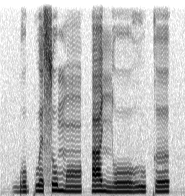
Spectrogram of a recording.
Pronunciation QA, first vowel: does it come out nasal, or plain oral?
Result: oral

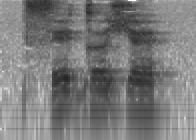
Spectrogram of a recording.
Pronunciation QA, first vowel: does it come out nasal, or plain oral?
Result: oral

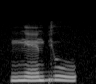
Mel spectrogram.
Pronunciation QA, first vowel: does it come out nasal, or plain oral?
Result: nasal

